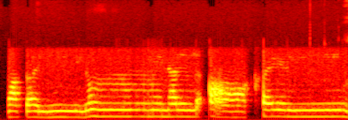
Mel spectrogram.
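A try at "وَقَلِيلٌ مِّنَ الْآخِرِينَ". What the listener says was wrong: ہاں جی، او کی بجائے یہ تھوڑا باریک کر دیں. وقلیل من الآخرین.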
